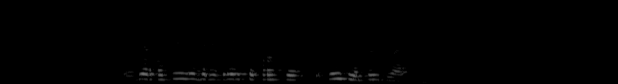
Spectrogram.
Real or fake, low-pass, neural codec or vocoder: fake; 3.6 kHz; codec, 16 kHz, 2 kbps, X-Codec, HuBERT features, trained on balanced general audio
